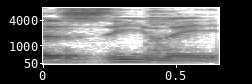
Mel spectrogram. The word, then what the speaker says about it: Ezeli: And then they drafted the Festus Elijah in the very last pick of the first round. – Festus Ezeli. – Ezeli, yeah. I'm sorry I butchered that, but, you know, none of you knew who he was either, so I don't feel sorry.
